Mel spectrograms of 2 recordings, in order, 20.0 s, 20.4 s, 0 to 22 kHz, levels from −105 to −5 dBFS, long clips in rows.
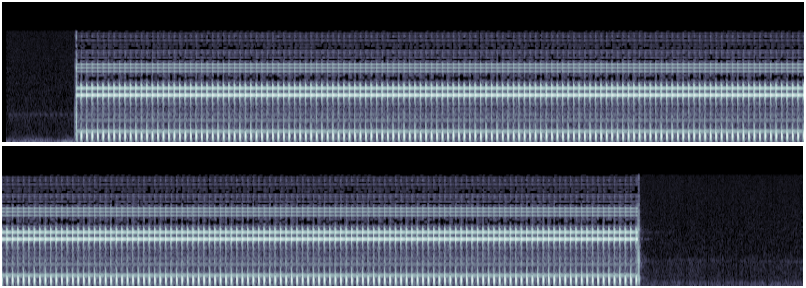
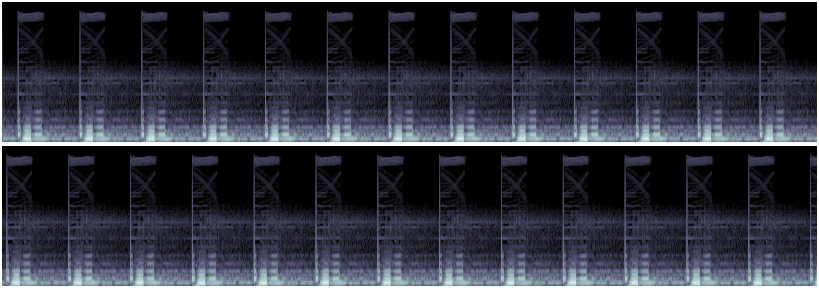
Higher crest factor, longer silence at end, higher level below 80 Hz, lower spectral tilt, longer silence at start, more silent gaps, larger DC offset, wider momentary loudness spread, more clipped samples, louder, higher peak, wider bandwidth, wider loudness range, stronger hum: about the same, 16 dB vs 14 dB; first, 2.05 s vs 0 s; about the same, -50 dBFS vs -50 dBFS; second, -7 dB/octave vs -11.5 dB/octave; first, 0.9 s vs 0 s; neither; neither; second, 0 LU vs 16 LU; neither; first, -16 LUFS vs -29 LUFS; first, 0 dBFS vs -14 dBFS; first, 9 kHz vs 2.6 kHz; about the same, 1 LU vs 1 LU; neither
